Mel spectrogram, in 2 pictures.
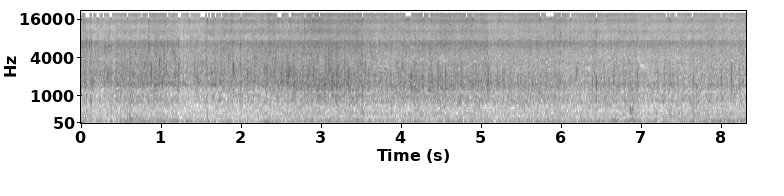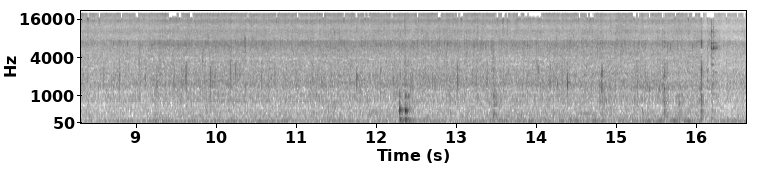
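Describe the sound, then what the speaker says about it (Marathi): Masala paste sizzles and fries in hot oil for a dry mutton fopsa, a steady crackling hiss close up with scattered pops and occasional stirring clinks. "चांगलं तेल तापलेलं आहे. आता आपण वाटण टाकून घेऊया."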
